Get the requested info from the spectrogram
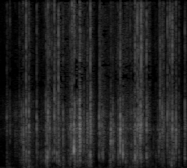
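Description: Foil wrapper of an opened Pokémon card booster pack crinkling in the hands as it is handled and folded, a dense run of quick, irregular crackles.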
